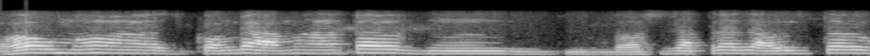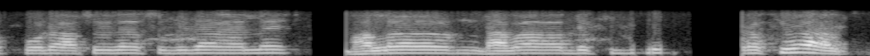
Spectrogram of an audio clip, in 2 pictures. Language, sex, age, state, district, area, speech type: Odia, male, 60+, Odisha, Gajapati, rural, conversation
